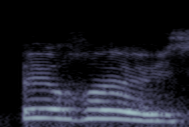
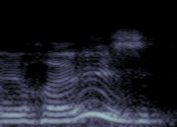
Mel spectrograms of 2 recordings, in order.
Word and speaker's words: heureuse: Toujours avec un H muet au début. E-U, R, E-U. Et mon X vient se transformer en S et j'ajoute un E. Ça fait heureuse.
